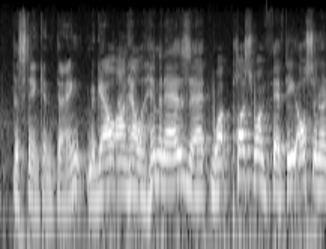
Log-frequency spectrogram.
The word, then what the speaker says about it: Jimenez: Miguel Angel Jimenez at plus 150, also known as the most interesting man in golf.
